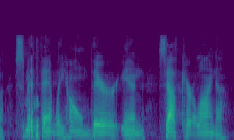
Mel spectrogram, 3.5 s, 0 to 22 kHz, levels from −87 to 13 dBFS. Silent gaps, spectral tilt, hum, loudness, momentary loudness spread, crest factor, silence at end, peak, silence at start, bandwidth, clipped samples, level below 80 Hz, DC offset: none; -6 dB/octave; none; -32 LUFS; 10 LU; 24 dB; 0.1 s; -10 dBFS; 0 s; 7.8 kHz; under 0.1%; -66 dBFS; under 0.1%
